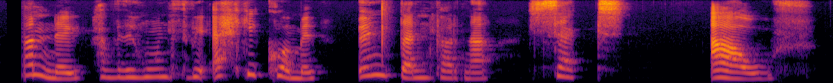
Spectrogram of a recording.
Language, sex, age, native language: Icelandic, female, 12, Icelandic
